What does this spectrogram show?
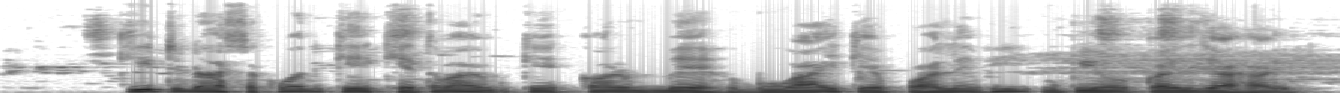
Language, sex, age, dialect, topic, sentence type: Magahi, male, 18-24, Western, agriculture, statement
